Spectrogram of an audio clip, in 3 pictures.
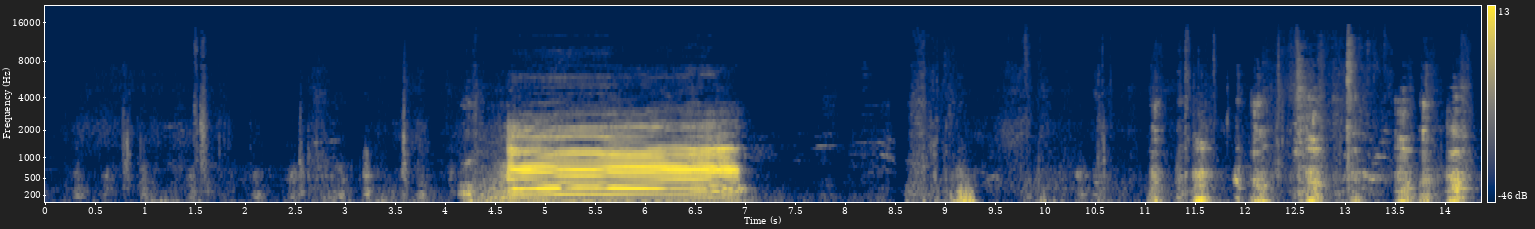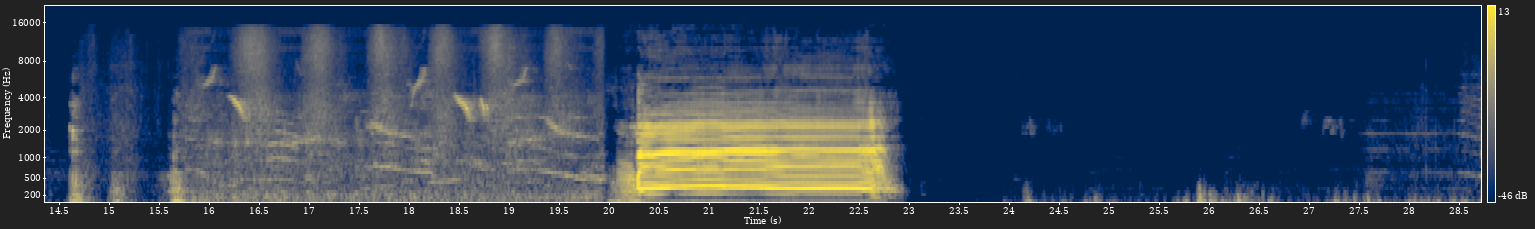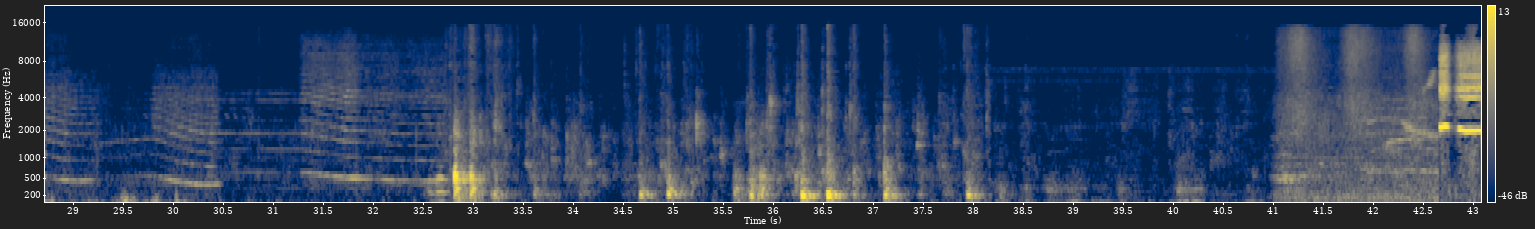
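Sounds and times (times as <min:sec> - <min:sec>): cow mooing: 0:04.6 - 0:07.0.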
